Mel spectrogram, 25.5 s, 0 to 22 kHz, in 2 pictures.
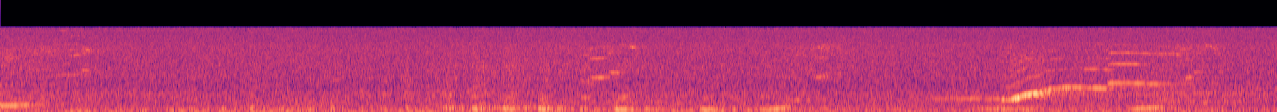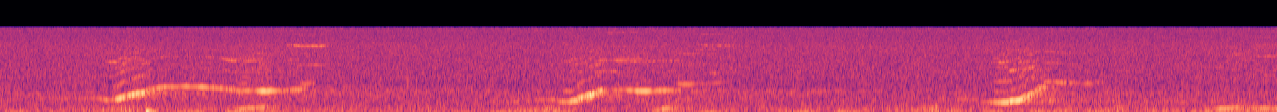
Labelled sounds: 0.5	0.9	humpback whale, 1.4 to 1.5 kHz
10.4	11.8	humpback whale, 0.80 to 4.3 kHz
14.2	16.1	humpback whale, 0.80 to 6.2 kHz
18.7	20.1	humpback whale, 0.80 to 6.7 kHz
22.7	23.7	humpback whale, 0.80 to 3.3 kHz

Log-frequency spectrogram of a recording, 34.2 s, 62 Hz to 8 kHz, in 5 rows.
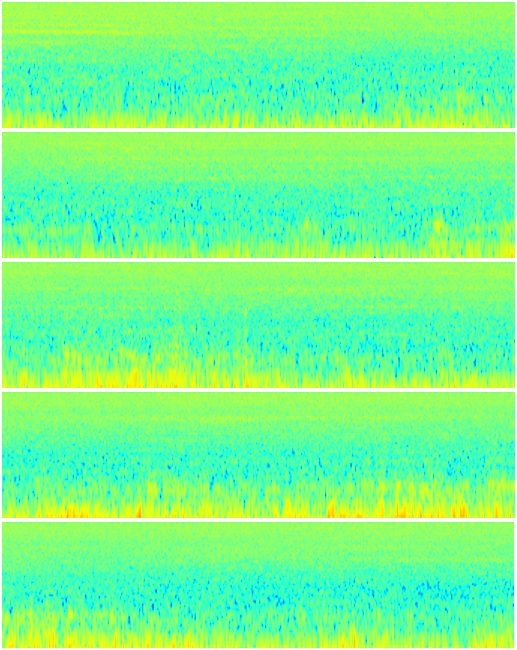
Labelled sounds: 0.9	1.6	vessel noise, 1.6 to 3.4 kHz

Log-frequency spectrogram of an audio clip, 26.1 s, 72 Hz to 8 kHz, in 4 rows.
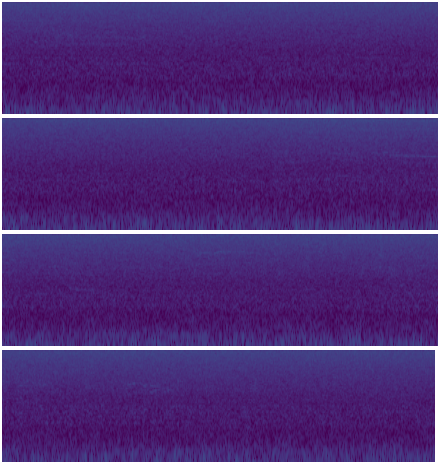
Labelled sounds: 12.3	13.1	killer whale, Bigg's (transient), 1.5 to 1.7 kHz

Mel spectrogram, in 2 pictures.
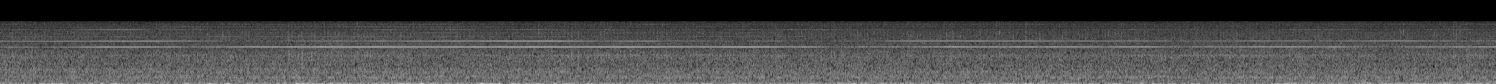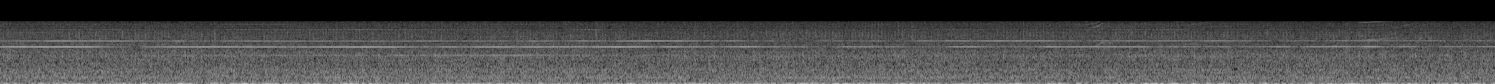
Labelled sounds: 28.4	29.1	killer whale, southern resident, 5.8 to 8.0 kHz

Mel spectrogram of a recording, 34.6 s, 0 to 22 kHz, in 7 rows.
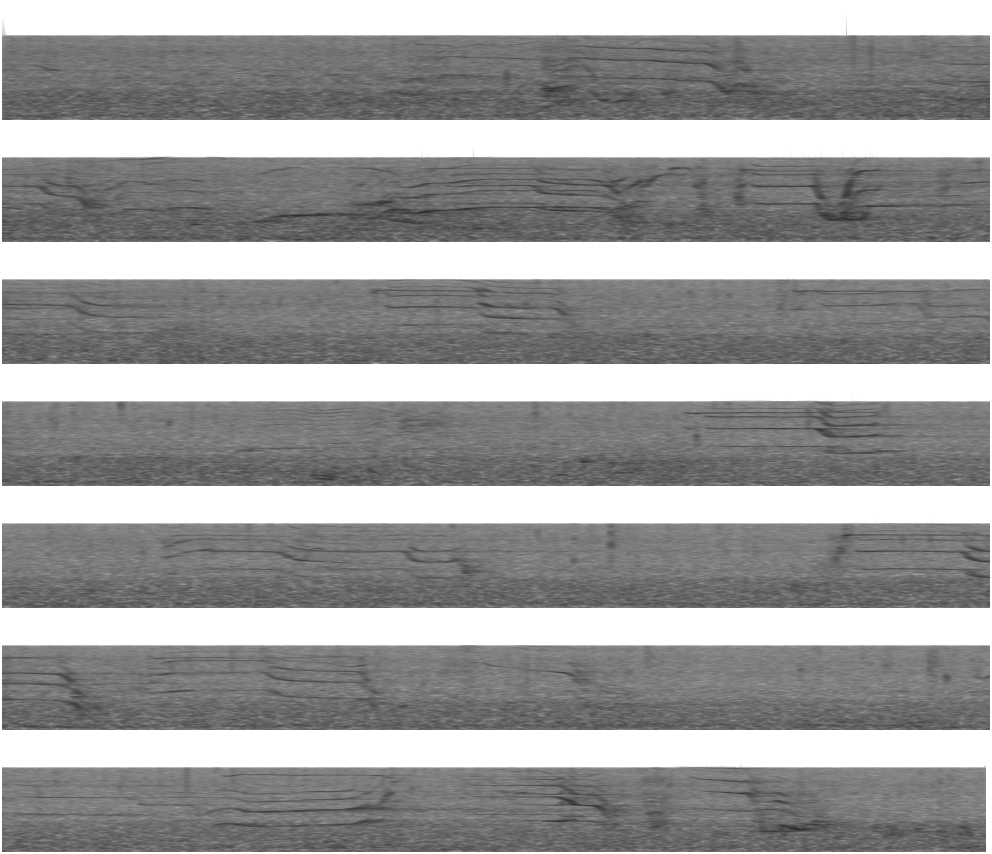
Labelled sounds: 2.2	3.8	killer whale, northern resident, G clan, 0.88 to 7.3 kHz
4.3	10.7	killer whale, northern resident, G clan, 0.78 to 8.0 kHz
11.7	12.7	killer whale, northern resident, G clan, 1.4 to 7.8 kHz
13.8	14.9	killer whale, northern resident, G clan, 1.6 to 5.4 kHz
16.0	16.7	killer whale, northern resident, G clan, 1.2 to 6.2 kHz
18.2	19.4	killer whale, northern resident, G clan, 1.1 to 7.9 kHz
20.6	22.1	killer whale, northern resident, G clan, 0.94 to 5.3 kHz
24.0	25.2	killer whale, northern resident, G clan, 0.97 to 7.7 kHz
25.4	27.6	killer whale, northern resident, G clan, 1.0 to 7.9 kHz
29.6	31.6	killer whale, northern resident, G clan, 0.78 to 6.3 kHz
32.0	33.8	killer whale, northern resident, G clan, 0.78 to 8.0 kHz

